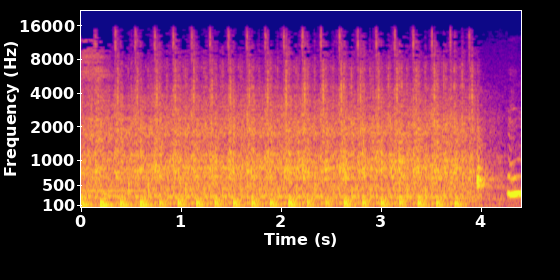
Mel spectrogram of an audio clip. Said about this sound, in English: And so we just stitch around, following that.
